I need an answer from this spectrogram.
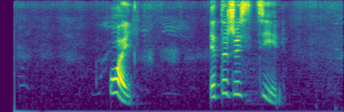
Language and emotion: Russian, positive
